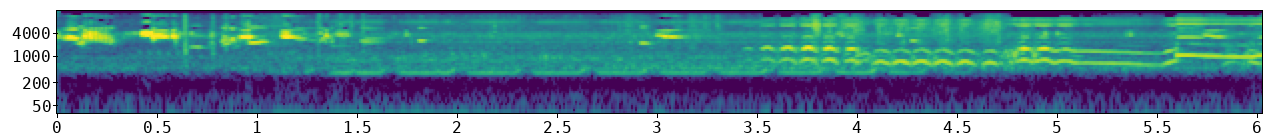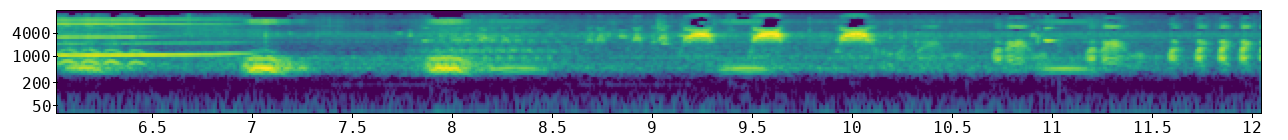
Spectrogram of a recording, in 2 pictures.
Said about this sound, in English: Hearing a long-tailed duck. We heard from a willow ptarmigan and a snowy owl and that call of the yellow-billed loon that we heard earlier. That snowy owl pops right up out of the middle.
